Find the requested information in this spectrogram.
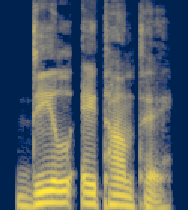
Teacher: this word has 3 syllables, and there's kind of like a stress on that first and last syllable, dilettante.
